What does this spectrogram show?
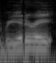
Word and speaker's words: reiterate: To reiterate is a verb. The second syllable is accented.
